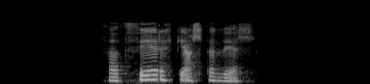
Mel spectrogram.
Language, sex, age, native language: Icelandic, female, 30-39, Icelandic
